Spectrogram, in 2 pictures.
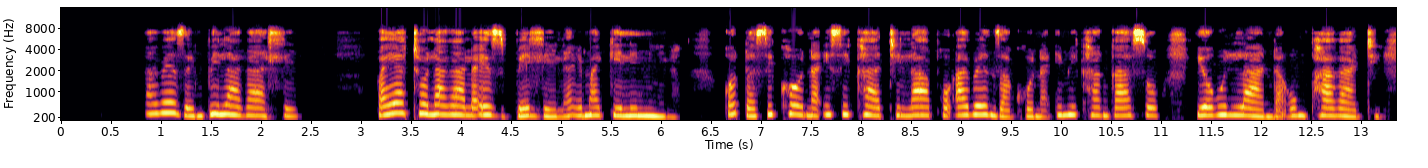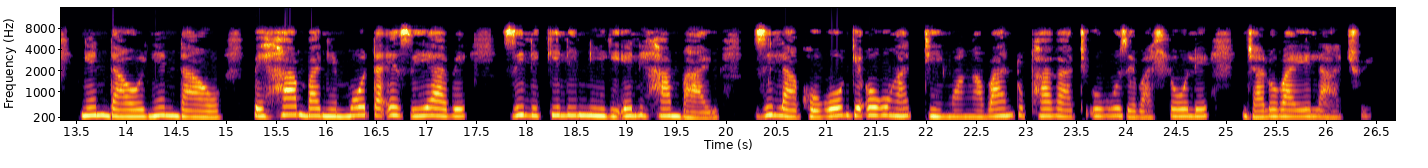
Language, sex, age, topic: North Ndebele, female, 18-24, health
